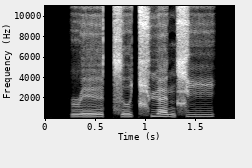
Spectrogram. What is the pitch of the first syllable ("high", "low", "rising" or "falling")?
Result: rising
